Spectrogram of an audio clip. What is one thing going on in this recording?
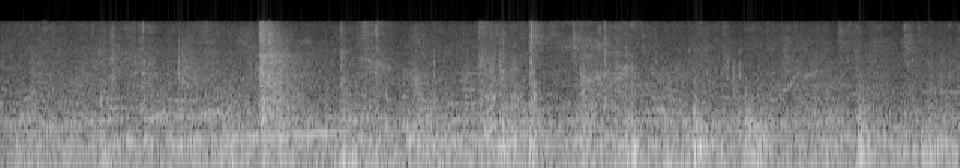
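A large school band plays together in an echoing gym.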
